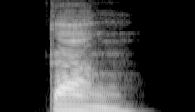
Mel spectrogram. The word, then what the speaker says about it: kang: Another example, huwag na huwag kang aalis. Huwag na huwag kang aalis. Huwag na huwag kang aalis. It means don't you ever leave. Word for word it's huwag na huwag kang aalis.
